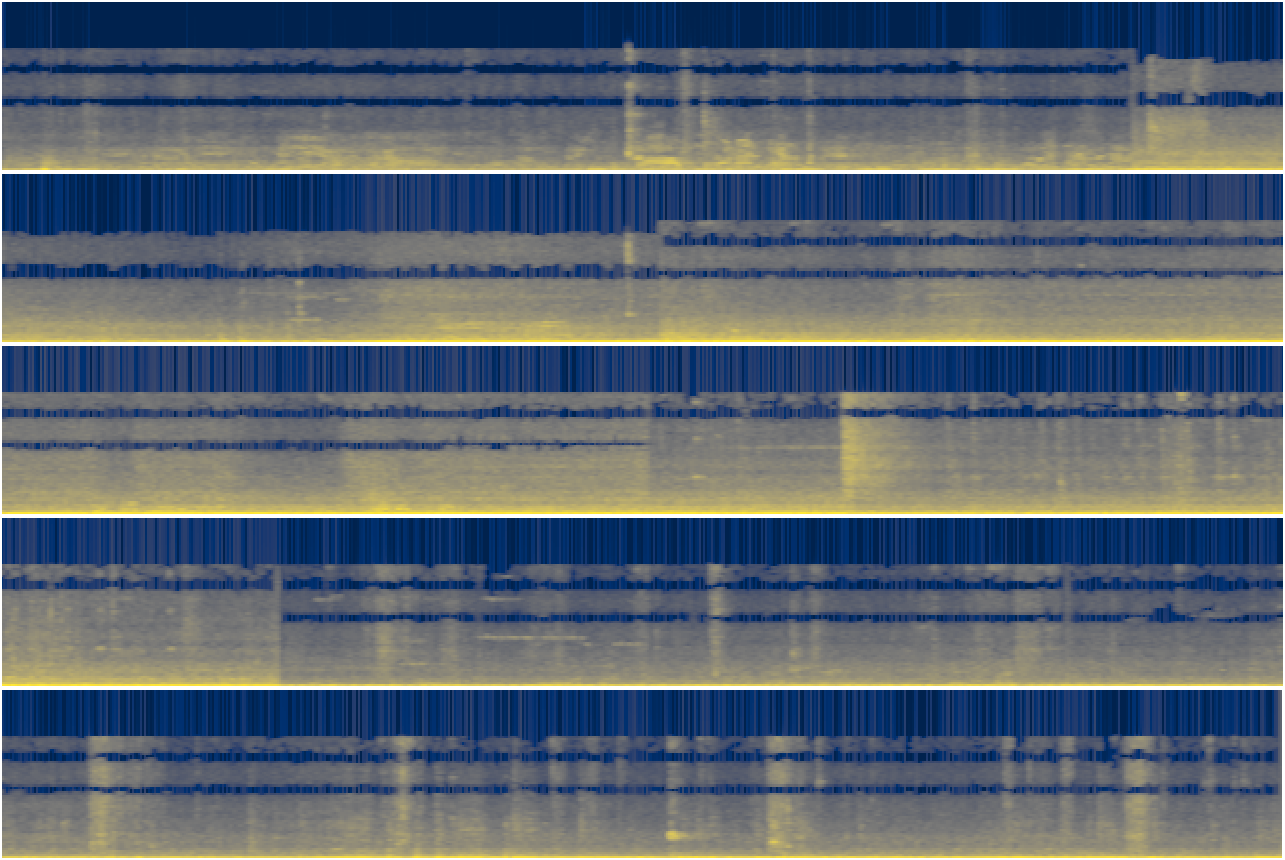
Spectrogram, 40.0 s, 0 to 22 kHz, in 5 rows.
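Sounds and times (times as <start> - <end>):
bus engine humming: 0.0 - 40.0.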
